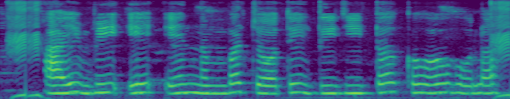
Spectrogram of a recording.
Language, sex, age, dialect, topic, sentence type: Bhojpuri, female, 60-100, Western, banking, statement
